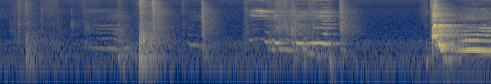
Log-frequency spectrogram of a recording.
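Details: Marley, a pet dog, making Chewbacca-like noises indoors: scattered soft sounds, then a wavering harmonic groan midway and a louder, brief rising-falling moan at the end.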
